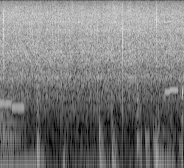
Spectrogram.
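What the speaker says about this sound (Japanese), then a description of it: "ぐっと煮詰めて酸味を飛ばし、白ワインの味を凝縮させてあげましょう。" White wine bubbling and sizzling steadily as it reduces in a hot pan after browning chicken and onions, with a few clinks and scrapes of a utensil.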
